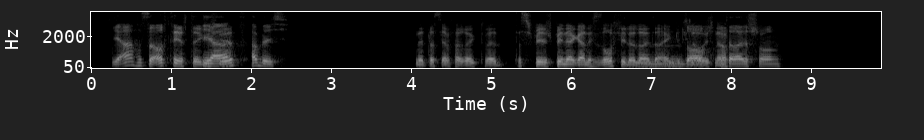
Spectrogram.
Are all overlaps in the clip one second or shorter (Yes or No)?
No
